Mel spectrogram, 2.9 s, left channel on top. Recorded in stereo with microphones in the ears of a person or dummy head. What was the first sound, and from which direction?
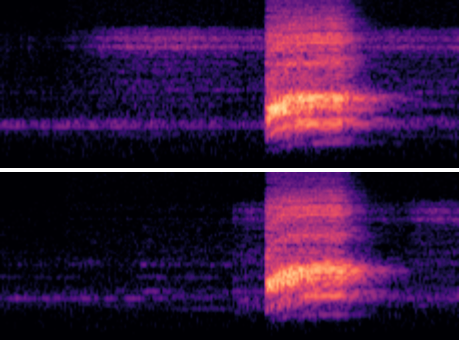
An alarm, 25° right (ahead or behind).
